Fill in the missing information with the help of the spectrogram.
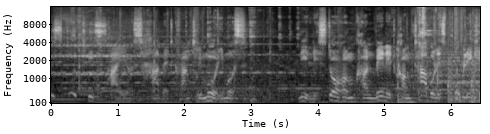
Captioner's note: man speaking foreign language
